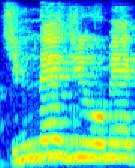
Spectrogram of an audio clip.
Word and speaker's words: Gymnasium: 이제 독일어로는 김나지움이라고 독일어로 있어요. 라틴어에서는 그대로 나온 거기 때문에 철자는 똑같고 발음만 달라.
